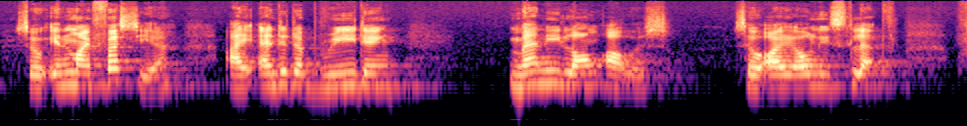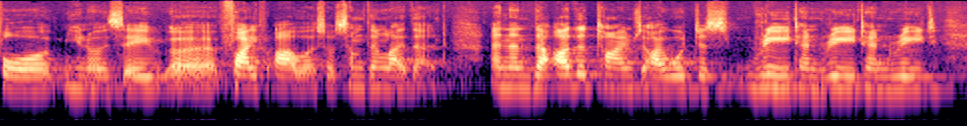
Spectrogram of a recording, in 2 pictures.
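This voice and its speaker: A woman speaks at a fairly high pitch with monotone, flat intonation, and room echo is audible. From Myanmar. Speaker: university dean. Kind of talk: informal talk to an audience. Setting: hall with live audience. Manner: halting, many fillers and restarts.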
